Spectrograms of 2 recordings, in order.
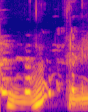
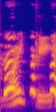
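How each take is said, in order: First: Said in the usual way. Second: Giggling through it; laughing. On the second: Real, not acted. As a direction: laugh the words out. Laughing echo.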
